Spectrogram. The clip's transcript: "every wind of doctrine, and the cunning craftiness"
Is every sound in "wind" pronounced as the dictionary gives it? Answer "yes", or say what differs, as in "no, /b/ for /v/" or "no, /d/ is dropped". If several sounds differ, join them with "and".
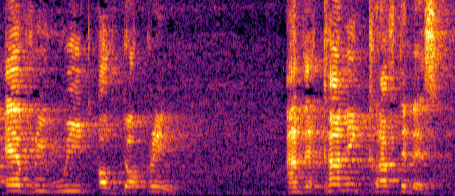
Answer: no, /n/ is dropped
